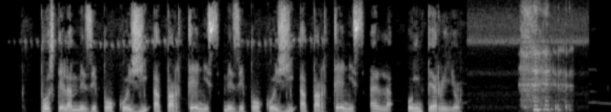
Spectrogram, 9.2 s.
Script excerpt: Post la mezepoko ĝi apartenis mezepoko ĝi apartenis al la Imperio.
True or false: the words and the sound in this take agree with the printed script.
false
